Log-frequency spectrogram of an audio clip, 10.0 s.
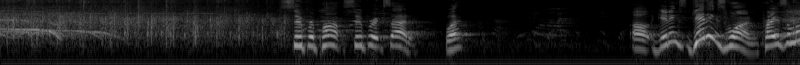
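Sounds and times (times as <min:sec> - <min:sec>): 
audience clapping: 0:00.0 - 0:03.8
speech: 0:03.7 - 0:05.9, 0:07.9 - 0:09.9.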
